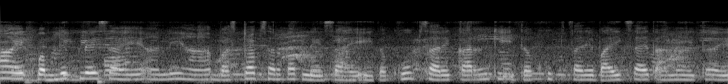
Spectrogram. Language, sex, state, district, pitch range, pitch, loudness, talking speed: Marathi, female, Maharashtra, Gondia, 215-245 Hz, 225 Hz, -19 LUFS, 205 wpm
